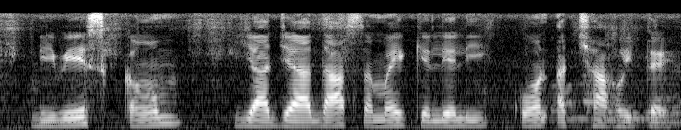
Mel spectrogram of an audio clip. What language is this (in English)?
Maithili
